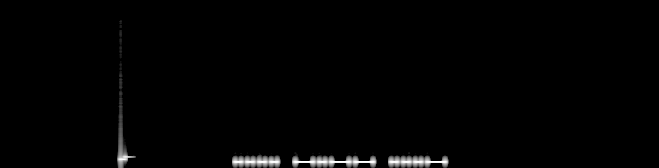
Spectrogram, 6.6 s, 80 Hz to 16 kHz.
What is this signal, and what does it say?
Morse code, heard as a keyed tone, about 20 wpm, 700 Hz. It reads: HYV
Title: USA Call Sign Postfixes - 3 Letters 20wpm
